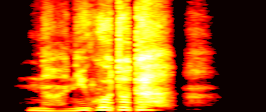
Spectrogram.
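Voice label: Vox Japanese; Hilda; kingsraid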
